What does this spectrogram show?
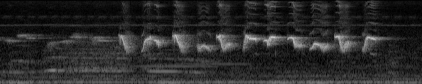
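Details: Red-billed leiothrix, 'kích giọng' fired-up song: a few quiet thin notes lead into a rapid, loud series of about twelve sweeping warbled whistles, evenly paced.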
